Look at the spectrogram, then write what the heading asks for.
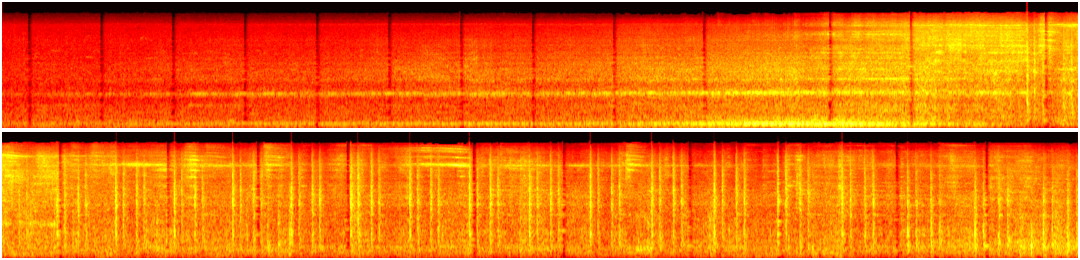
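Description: Diesel locomotive approaching, its engine hum growing steadily louder until it passes about halfway through. A long train of container wagons then rolls by with a rapid, regular clickety-clack of wheels over the rail joints and a thin, high wheel squeal for a few seconds.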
